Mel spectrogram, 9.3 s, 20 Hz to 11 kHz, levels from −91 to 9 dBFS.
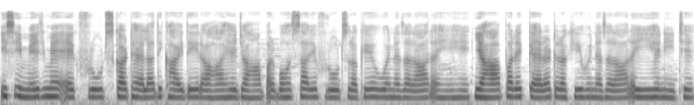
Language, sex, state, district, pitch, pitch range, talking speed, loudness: Hindi, female, Bihar, Lakhisarai, 195 Hz, 190-205 Hz, 215 wpm, -32 LUFS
